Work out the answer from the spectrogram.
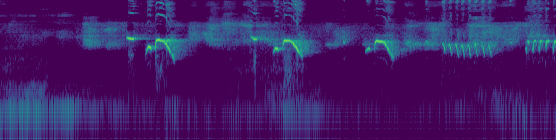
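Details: Sooty-headed bulbul calling rivals, with wild bulbuls answering: three bright, slurred notes that rise and then fall, spaced about two seconds apart, followed by quick dry rattling trills over a soft, hazy background.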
